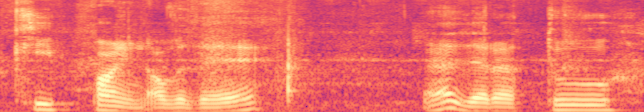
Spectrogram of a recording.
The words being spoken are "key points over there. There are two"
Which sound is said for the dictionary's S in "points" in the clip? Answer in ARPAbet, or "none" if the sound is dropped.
none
